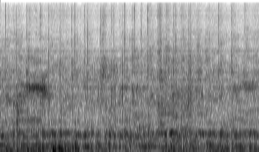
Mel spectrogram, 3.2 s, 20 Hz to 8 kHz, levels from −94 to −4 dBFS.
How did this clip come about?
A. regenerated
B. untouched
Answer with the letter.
A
